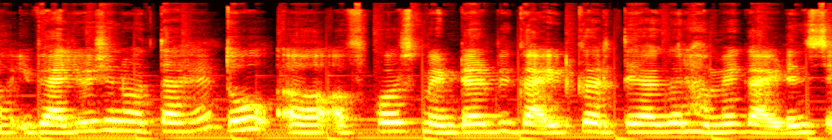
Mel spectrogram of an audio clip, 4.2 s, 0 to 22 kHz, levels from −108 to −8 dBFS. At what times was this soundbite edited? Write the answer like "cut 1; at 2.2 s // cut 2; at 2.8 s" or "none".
cut 1; at 1.2 s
